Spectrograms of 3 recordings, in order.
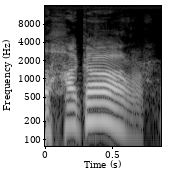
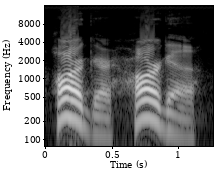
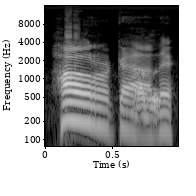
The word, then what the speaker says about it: Harga: The Hagar. Or the Harger. Harga. Harga. – You're going to have to spell that. – H-A-R-G-A.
